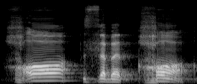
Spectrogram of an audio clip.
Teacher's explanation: ख़ा की अदायगी हम पुर कर रहे हैं क्योंकि ये हरूफ़ मुस्तालिया से है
